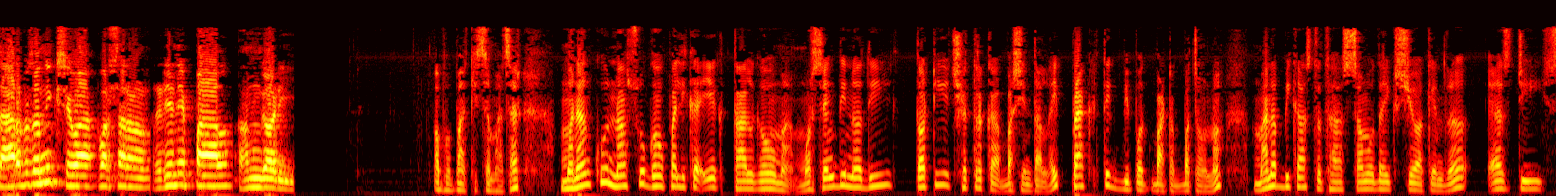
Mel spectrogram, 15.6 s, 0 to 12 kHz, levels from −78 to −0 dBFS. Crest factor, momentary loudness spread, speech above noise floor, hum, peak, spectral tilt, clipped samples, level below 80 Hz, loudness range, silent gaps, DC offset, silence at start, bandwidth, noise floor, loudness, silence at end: 16 dB; 15 LU; 50 dB; none; -4 dBFS; -4.5 dB/octave; under 0.1%; -58 dBFS; 9 LU; none; under 0.1%; 0 s; 7.8 kHz; -70 dBFS; -20 LUFS; 0 s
